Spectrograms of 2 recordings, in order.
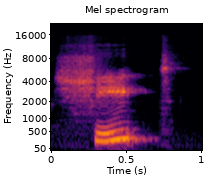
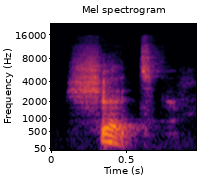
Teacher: I am smiling. My cheeks are tense. Everything is kind of engaged and tense. That makes my tongue go nice and high in my mouth.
